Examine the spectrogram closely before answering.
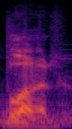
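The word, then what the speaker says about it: blud: it's shortened to blood I don't know if it's pronounced blue or blood I think it's pronounced blood blood I'm getting sick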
